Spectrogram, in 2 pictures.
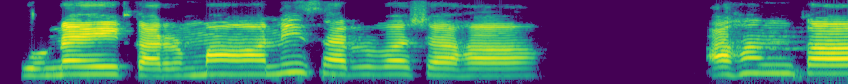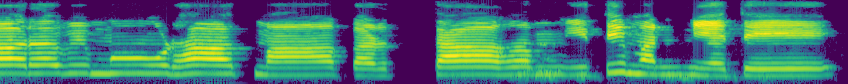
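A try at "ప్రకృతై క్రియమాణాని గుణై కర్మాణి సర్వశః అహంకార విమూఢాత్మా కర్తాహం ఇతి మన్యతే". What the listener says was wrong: హరి బోల్ మాతాజీ, very nice, thank యూ సో much మాతాజీ.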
